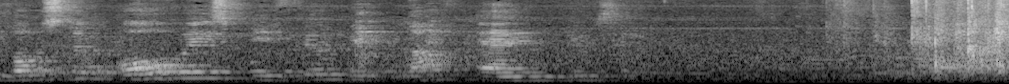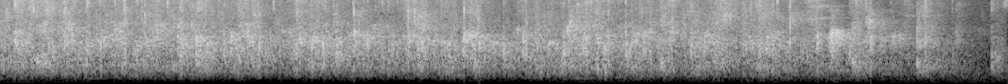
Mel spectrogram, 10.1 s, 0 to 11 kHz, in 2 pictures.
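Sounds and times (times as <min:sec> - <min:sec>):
audience applause: 0:04.4 - 0:10.0.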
